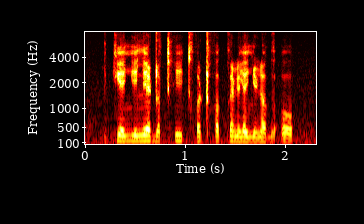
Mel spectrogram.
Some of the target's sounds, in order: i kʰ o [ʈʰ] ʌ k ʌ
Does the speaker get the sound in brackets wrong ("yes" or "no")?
no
